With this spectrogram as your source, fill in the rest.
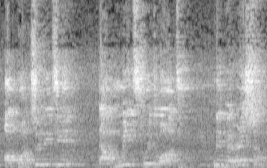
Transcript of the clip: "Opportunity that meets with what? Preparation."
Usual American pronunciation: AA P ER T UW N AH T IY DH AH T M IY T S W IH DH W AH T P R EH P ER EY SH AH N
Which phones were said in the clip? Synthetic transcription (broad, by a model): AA P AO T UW N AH T IY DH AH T M IY T S W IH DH W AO T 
